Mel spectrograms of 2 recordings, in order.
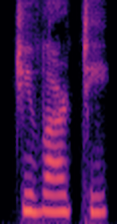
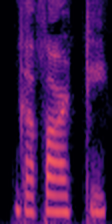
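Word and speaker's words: Jabarti: generations, and had taken the name Jibarti, or, as it is pronounced in Egypt, Gabarty, from their first home, Jibart being one of the names by which Zeilah is still known.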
